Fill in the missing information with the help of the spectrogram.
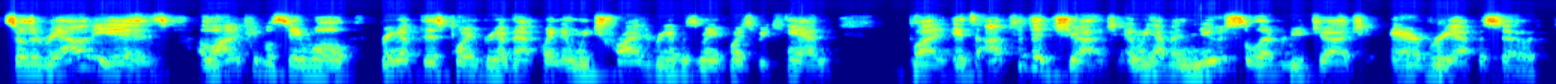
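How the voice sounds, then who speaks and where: Lo-fi sounding guy on a podcast, deepish-average voice, bantering and telling stories, acts out who said what. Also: brisk. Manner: banters, acts out quoted exchanges. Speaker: podcast guest, show co-host and audio drama producer. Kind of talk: casual podcast chat, animated storytelling.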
